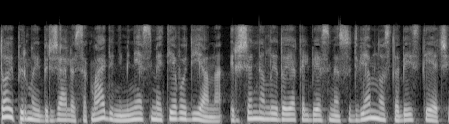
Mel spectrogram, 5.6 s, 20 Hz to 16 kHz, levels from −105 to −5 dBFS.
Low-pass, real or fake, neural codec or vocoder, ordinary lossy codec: 7.2 kHz; real; none; AAC, 48 kbps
